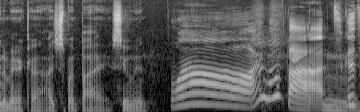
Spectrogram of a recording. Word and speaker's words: Soomin: no, I actually, when I was in America, I just went by SOOMIN. Wow, I love that. 'Cause it's easy to pronounce too.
